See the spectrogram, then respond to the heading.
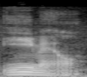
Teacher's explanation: So instead of email, I would do email. So I would stress the E, and I would not do an I sound, I would do an E.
